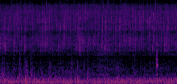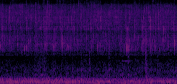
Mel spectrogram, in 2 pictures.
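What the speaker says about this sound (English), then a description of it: "Hey, the basement's flooding." Water flooding a basement in the horror game Scarlet Hollow, a steady low rushing and sizzling wash that continues evenly throughout without any talk.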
